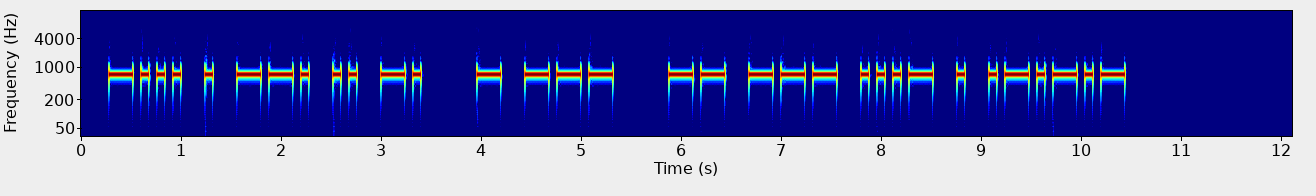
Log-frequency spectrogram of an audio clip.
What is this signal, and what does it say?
Morse code, heard as a keyed tone, about 15 wpm, 700 Hz. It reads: BEGIN TO MOVE.
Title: Sentences from Top 1000 Words - Review Part 2 - 15wpm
